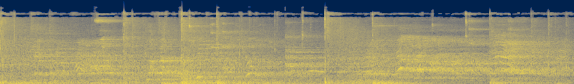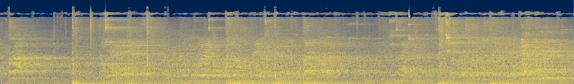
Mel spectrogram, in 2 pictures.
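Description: Voices and chatter in an echoing sports hall, with scattered sharp thuds of a volleyball being hit and bouncing on the court.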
